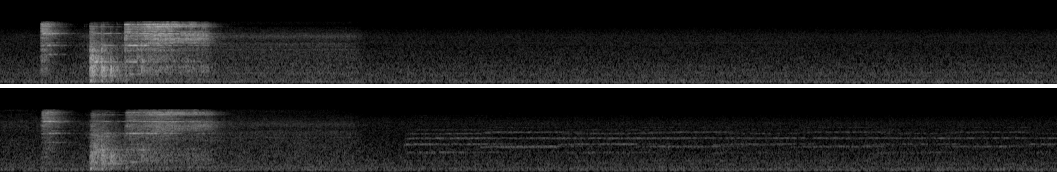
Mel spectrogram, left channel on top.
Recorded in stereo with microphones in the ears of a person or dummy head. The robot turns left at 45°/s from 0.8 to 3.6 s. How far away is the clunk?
About 0.8 m.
